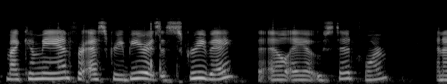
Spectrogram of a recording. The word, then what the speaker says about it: escribe: So here, if I think what's my accent or what's my stressed syllable, it's going to be scri. Escri. Oh, it might even have the S. Escri. Escribe. So my second to last syllable has a stress according to the rule.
